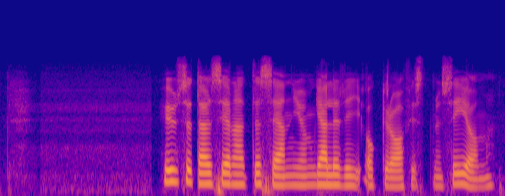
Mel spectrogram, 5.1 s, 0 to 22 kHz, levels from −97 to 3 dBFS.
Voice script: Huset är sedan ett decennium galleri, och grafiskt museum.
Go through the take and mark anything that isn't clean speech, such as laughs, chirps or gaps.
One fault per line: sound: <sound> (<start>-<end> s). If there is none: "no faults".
no faults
